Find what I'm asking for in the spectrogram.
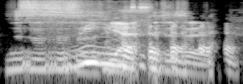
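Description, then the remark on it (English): A voice imitates snoring with a drawn-out, buzzing "zzz," the three-letter Scrabble word ZZZ, a steady hissy drone with a low voiced hum underneath, lasting about two seconds before a brief final burst. “Z-Z-Z, the sound of snoring, is a Scrabble legal word.”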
